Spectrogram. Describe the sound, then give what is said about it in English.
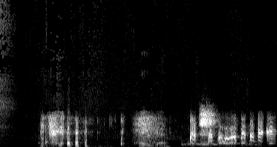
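A person imitates a small monkey, likened to Abu from Disney's Aladdin, with quick, high-pitched chattering squeaks and shrieks, delivered in three rapid bursts with short pauses between them. “That sounds just like Abu. Little known fact, I did the voice of Abu in Disney's Aladdin.”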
